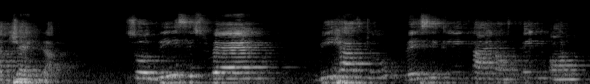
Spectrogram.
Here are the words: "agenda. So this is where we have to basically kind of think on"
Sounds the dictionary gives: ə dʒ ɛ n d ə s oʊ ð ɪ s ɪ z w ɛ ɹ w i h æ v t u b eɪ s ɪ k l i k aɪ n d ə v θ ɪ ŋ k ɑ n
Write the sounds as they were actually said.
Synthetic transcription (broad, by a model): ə dʒ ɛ n d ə s oʊ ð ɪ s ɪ s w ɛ w i h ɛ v t u b eɪ s ɪ k l i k aɪ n ə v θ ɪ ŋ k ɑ n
